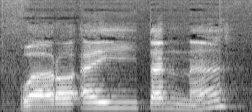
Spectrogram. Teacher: ra ni ra baris atas, ra tebal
